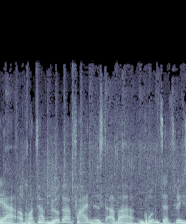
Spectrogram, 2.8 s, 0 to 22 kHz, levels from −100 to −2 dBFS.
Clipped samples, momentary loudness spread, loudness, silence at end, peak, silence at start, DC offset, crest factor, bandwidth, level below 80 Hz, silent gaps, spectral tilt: under 0.1%; 2 LU; -21 LUFS; 0 s; -8 dBFS; 0 s; under 0.1%; 14 dB; 16 kHz; -30 dBFS; none; -5 dB/octave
